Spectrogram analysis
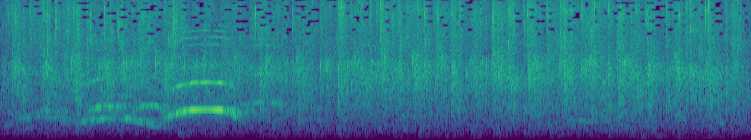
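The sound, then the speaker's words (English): Audience applause from a church audience welcoming someone forward: dense, steady clapping through the whole stretch, slightly louder near the start before settling into an even wash. “Give a big hand for Lauren Noyes.”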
